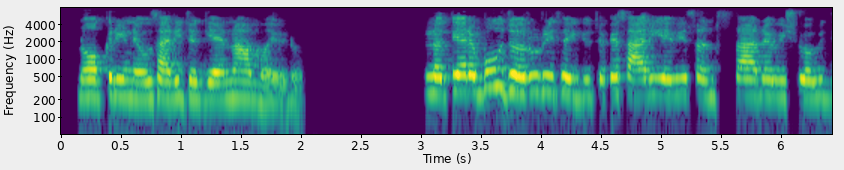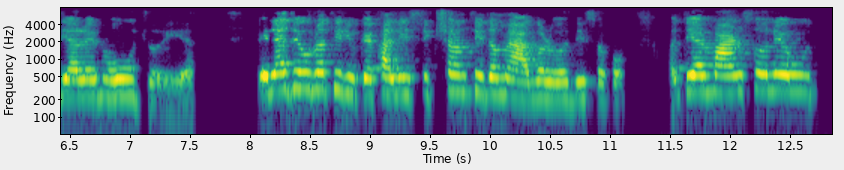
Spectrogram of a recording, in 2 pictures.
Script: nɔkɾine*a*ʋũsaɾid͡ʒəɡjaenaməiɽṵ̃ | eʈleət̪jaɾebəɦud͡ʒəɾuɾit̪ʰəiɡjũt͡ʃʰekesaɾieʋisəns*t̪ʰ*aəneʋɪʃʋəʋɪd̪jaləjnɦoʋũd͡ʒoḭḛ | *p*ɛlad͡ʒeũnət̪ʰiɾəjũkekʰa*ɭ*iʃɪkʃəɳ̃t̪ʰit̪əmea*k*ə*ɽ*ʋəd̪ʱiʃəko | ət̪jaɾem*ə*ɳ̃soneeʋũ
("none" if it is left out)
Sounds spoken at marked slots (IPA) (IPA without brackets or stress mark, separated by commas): e, t̪ʰ, p, l, ɡ, ɭ, a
